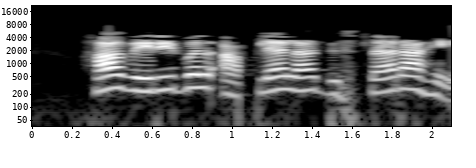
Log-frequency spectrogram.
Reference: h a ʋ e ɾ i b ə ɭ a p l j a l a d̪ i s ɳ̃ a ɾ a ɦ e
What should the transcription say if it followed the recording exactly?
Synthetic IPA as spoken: h a ʋ e ɾ i b ə l a p l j a l a d̪ i s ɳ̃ a ɾ a ɦ e

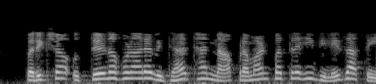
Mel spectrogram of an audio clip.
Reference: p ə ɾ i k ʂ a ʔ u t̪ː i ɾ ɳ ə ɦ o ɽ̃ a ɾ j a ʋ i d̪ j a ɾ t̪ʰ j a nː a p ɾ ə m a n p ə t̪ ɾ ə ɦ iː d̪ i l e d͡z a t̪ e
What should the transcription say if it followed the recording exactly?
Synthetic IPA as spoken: p ə ɾ i k ʂ a ʔ u t̪ː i ɾ ɳ ə ɦ o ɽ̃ a ɾ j a ʋ i d̪ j a ɾ t̪ʰ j a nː a p ɾ ə m a ɳ p ə t̪ ɾ ə ɦ iː d̪ i l e d͡z a t̪ e

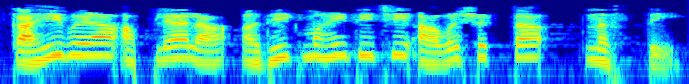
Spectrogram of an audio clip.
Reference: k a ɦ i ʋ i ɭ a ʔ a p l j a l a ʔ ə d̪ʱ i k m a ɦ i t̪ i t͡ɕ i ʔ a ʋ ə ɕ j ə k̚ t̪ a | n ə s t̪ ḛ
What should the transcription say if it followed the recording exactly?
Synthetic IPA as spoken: k a ɦ iː ʋ e ɭ a ʔ a p l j a l a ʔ ə d̪ʱ i k m a ɦ i t̪ i t͡ɕ iː ʔ a ʋ ə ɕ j ə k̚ t̪ a | n ə s t̪ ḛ

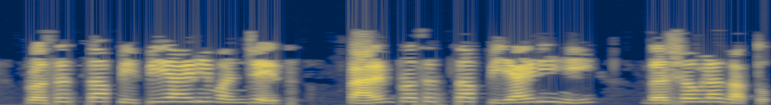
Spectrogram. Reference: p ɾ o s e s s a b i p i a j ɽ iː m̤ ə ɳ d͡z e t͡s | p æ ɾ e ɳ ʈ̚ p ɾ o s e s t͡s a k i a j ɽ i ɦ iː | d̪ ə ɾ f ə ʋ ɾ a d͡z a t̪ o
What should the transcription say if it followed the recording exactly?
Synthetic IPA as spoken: p ɾ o s e s t͡s a p i p i a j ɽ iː m̤ ə ɳ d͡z e t͡s | p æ ɾ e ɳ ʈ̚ p ɾ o s e s t͡s a p i a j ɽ i ɦ iː | d̪ ə ɾ ɕ ə ʋ l a d͡z a t̪ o

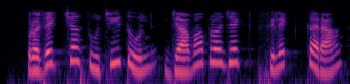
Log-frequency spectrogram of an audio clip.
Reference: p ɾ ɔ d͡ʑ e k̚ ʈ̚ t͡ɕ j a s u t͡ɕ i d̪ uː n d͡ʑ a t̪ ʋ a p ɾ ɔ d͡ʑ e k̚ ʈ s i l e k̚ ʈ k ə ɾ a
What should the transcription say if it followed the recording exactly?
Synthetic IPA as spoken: p ɾ ɔ d͡ʑ e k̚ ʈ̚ t͡ɕ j a s u t͡ɕ i t̪ uː n d͡ʑ a ʋ a p ɾ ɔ d͡ʑ e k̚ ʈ s i l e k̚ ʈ k ə ɾ a

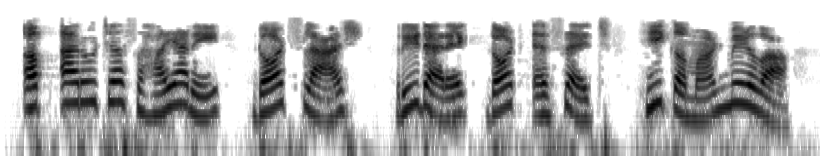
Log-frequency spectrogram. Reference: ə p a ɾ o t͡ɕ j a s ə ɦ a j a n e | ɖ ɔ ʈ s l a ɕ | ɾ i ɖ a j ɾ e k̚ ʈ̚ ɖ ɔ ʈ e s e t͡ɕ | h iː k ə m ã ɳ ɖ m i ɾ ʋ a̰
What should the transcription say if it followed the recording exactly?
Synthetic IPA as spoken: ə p a ɾ o t͡ɕ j a s ə ɦ a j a n e | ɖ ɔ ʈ s l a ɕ | ɾ i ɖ a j ɾ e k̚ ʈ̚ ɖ ɔ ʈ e s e t͡ɕ | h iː k ə m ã ɳ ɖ m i ɭ ʋ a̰

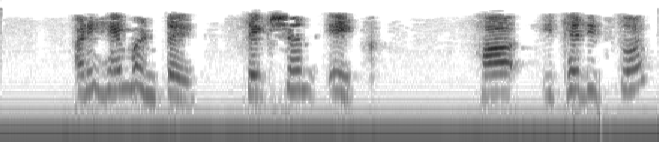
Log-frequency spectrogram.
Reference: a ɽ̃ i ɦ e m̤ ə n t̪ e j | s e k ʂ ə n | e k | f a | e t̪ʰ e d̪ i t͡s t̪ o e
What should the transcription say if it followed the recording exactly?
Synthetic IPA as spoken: a ɽ̃ i ɦ e m̤ ə ɳ t̪ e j | s e k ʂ ə n | e k | h a | i t̪ʰ e d̪ i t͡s t̪ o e

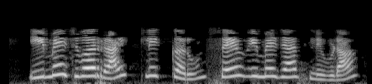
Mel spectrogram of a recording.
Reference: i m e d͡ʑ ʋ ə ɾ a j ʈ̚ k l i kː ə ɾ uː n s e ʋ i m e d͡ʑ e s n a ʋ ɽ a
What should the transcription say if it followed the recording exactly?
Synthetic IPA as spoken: i m e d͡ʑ ʋ ə ɾː a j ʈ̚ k l i kː ə ɾ uː n s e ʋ i m e d͡ʑ a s n i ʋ ɽ a

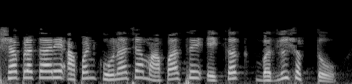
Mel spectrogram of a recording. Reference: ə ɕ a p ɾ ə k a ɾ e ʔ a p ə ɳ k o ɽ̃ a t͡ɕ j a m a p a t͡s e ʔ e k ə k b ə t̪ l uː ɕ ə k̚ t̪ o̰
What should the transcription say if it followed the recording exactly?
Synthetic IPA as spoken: ə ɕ a p ɾ ə k a ɾ e ʔ a p ə ɳ k o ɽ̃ a t͡ɕ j a m a p a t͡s e ʔ e k ə k b ə d̪ l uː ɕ ə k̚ t̪ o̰

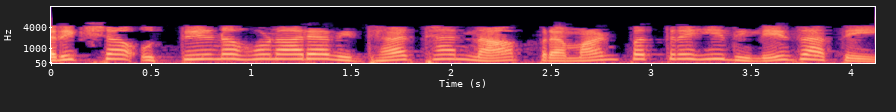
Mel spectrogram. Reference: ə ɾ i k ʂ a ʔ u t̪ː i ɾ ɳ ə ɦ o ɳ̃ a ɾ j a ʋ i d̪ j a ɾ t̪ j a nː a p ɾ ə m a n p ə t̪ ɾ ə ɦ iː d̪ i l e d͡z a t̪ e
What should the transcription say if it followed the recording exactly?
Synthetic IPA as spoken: ə ɾ i k ʂ a ʔ u t̪ː i ɾ ɳ ə ɦ o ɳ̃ a ɾ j a ʋ i d̪ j a ɾ t̪ʰ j a nː a p ɾ ə m a ɳ p ə t̪ ɾ ə ɦ iː d̪ i l e d͡z a t̪ e

